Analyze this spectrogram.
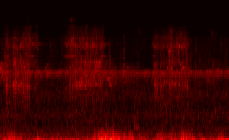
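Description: Open-air lake ambience: wind rumbling on the microphone under a steady high insect drone, with three brief hissing rustles about a second and a half apart.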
